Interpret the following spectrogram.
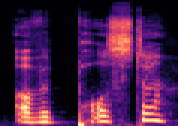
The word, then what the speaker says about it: ovipositor: Ovipositor? I know the word, I just don't know how it's pronounced.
